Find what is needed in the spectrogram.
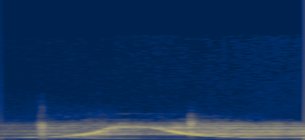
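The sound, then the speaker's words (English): The whistle of a volunteer firehouse sounds alone, a steady harmonic tone with a loud wail that climbs in pitch, holds briefly, then slides back down, with a reverberant, slightly echoing quality. “Now, next, the whistle at the volunteer firehouse.”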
